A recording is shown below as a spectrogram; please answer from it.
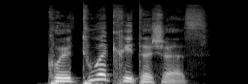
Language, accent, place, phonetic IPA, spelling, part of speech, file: German, Germany, Berlin, [kʊlˈtuːɐ̯ˌkʁiːtɪʃəs], kulturkritisches, adjective, De-kulturkritisches.ogg
- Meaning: strong/mixed nominative/accusative neuter singular of kulturkritisch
